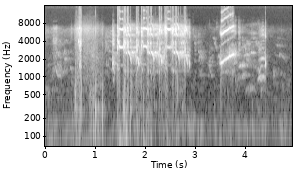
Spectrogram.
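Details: Partridge producing a long, grating, high-pitched squawking burst, then a short rising whistled call and a final scratchy note.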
